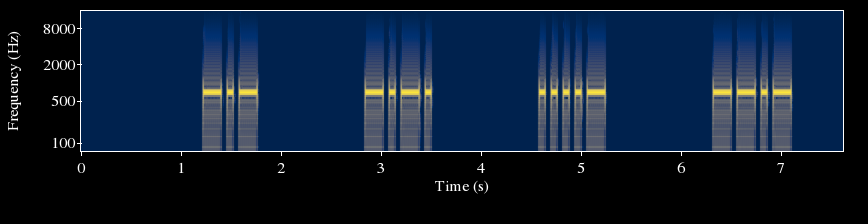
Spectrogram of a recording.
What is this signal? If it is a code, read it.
Morse code, heard as a keyed tone, about 20 wpm, spaced as for 7 wpm, 700 Hz. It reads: KC4Q
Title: USA Call Signs - 6 Characters - 6x Character Spacing - 20wpm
